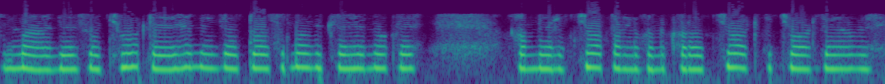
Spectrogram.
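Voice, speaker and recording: A woman with a Mewati accent chats casually over the telephone. Her voice sits high and moves little in pitch. The sound is thin and narrow, as on a recorded call. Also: completely flat delivery, a little slow. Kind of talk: casual private phone chat.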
